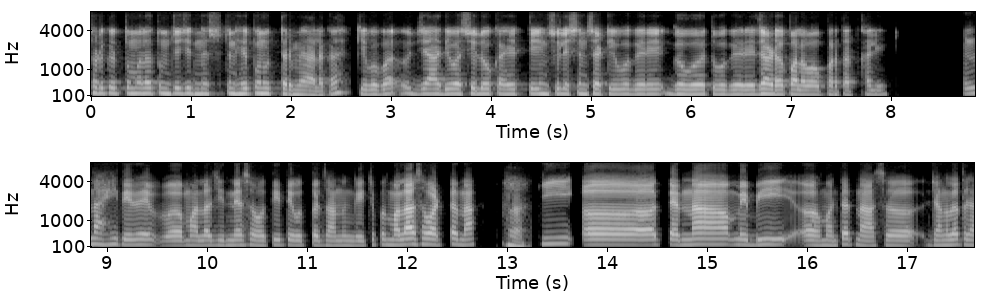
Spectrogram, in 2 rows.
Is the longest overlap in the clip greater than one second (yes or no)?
no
